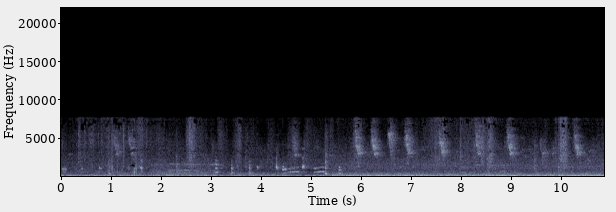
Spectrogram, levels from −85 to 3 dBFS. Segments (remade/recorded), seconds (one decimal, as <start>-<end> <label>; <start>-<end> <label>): 0.0-4.9 remade; 4.9-8.3 recorded; 8.3-8.8 remade; 8.8-9.7 recorded; 9.7-10.9 remade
